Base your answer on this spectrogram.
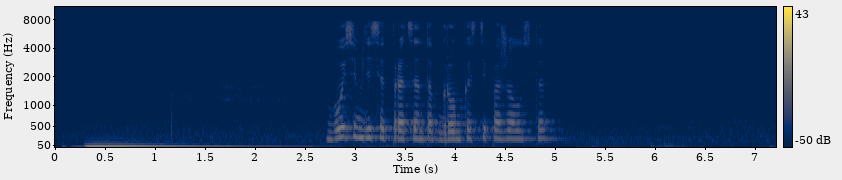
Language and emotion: Russian, neutral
